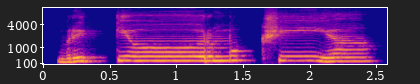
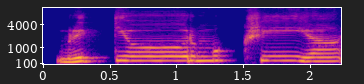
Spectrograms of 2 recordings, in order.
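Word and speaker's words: मृत्योर्मुक्षीय: it's purple, is because this particular combination requires you to pay attention to the length of the pronunciation. Mrityor mukshiya, mrityor mukshiya. It's as if it's longer than long, a tiny bit.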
